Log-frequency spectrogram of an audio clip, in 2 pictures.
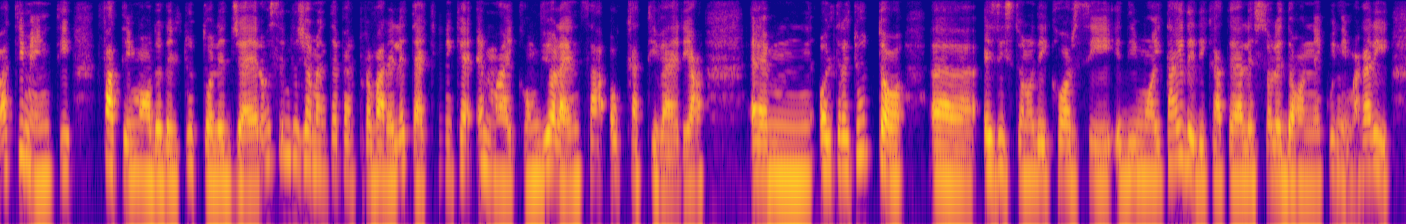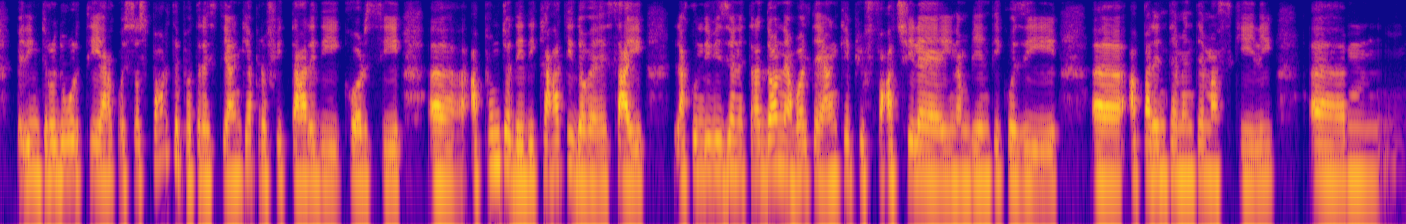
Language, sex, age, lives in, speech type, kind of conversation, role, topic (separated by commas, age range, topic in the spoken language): Italian, female, 40-44, Italy, conversation, advice, advisor, Come posso cambiare il mio stile di vita per migliorare la mia salute?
